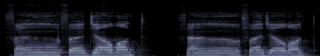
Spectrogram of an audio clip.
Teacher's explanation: فا کو نون کے سامنے لانا ہے، نون ساکن ہے غنہ کریں گے، فا کو نرم سے ادا کریں گے، جیم کو نرم سے ادا کریں گے، را کو تا کے سامنے لانا ہے، را کو موٹا کریں گے.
